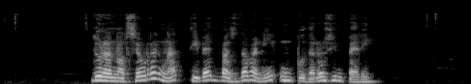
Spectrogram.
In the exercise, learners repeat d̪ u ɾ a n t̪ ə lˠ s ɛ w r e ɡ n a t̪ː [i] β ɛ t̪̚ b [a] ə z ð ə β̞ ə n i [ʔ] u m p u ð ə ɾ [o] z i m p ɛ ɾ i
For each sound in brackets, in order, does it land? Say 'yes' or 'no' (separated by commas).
yes, yes, yes, yes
